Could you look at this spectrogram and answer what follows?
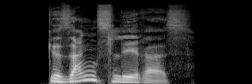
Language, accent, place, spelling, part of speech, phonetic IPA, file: German, Germany, Berlin, Gesangslehrers, noun, [ɡəˈzaŋsˌleːʁɐs], De-Gesangslehrers.ogg
- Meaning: genitive singular of Gesangslehrer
